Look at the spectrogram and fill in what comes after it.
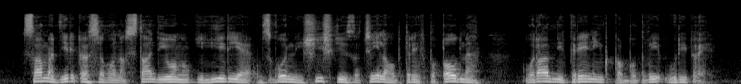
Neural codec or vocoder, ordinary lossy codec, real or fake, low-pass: codec, 44.1 kHz, 1.7 kbps, Pupu-Codec; none; fake; 10.8 kHz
